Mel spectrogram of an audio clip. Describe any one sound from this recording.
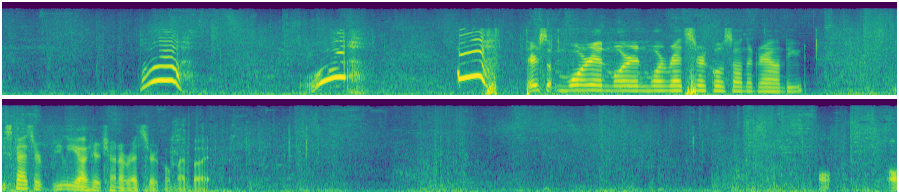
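Video game battle effects zap and crackle.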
